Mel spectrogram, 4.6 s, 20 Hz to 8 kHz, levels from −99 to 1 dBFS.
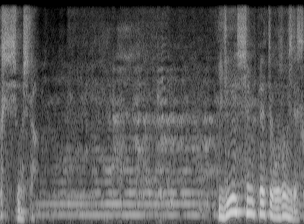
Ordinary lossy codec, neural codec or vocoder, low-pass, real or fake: none; codec, 16 kHz, 4 kbps, FreqCodec, smaller model; 7.2 kHz; fake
